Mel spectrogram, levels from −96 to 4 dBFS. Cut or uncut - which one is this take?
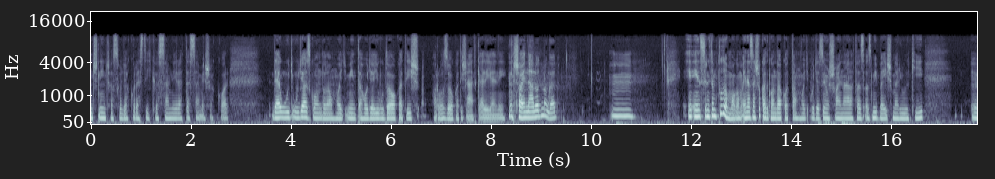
cut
